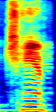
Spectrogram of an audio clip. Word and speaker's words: champ: get it right also you don't chomp at the bit you champ at the bit which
